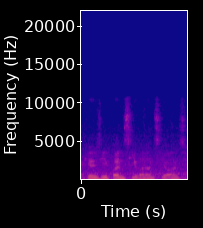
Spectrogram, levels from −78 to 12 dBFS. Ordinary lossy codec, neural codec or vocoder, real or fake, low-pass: none; none; real; 10.8 kHz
